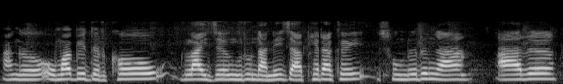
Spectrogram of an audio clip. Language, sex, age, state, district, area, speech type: Bodo, female, 60+, Assam, Chirang, rural, spontaneous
